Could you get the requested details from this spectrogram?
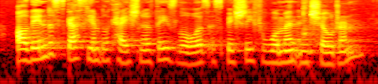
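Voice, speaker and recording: The speaker has a New Zealand accent. Pitch variation is ordinary. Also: woman. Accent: New Zealand accent, noticeable to Australians. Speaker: lawyer and think tank director, conference speaker. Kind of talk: conference talk. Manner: formal.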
